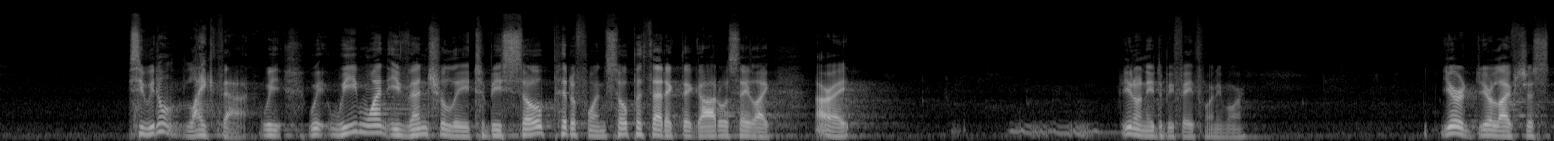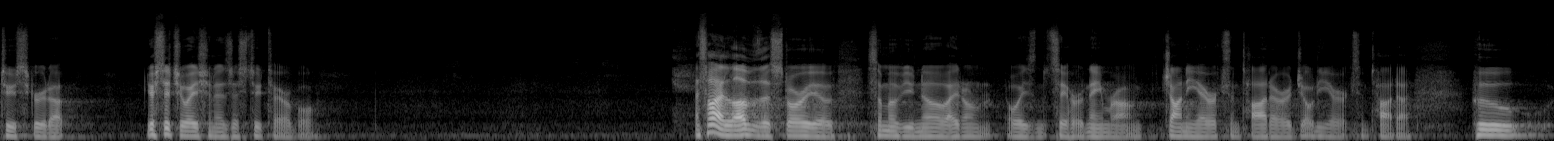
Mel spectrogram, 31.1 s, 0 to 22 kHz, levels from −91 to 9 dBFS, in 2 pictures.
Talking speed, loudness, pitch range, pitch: 135 wpm, -31 LUFS, 95-120 Hz, 110 Hz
